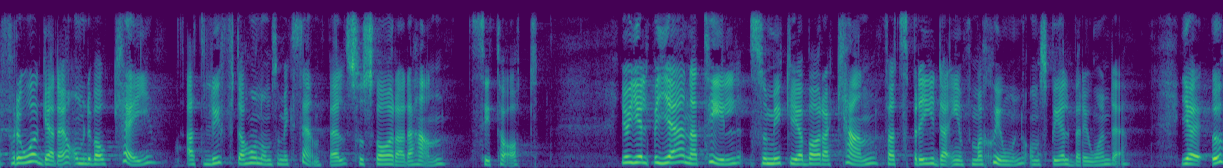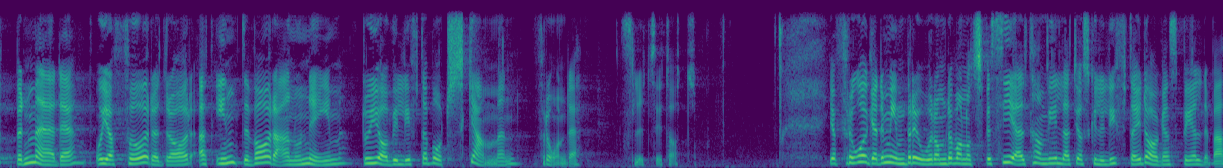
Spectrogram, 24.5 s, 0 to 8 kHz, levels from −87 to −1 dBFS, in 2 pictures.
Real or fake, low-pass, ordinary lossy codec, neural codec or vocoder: real; 7.2 kHz; none; none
